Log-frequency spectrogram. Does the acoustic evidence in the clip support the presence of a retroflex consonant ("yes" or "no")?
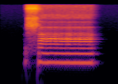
yes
